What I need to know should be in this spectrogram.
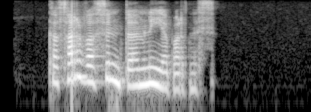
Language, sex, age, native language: Icelandic, female, 30-39, Icelandic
